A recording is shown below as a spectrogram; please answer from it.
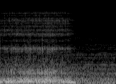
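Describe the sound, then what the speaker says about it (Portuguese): A father snoring at three in the morning: one long, loud, rasping inhaled snore with heavy low rumble that cuts off sharply, followed by near silence. "Às 3 da manhã só dava para ouvir o ronco do meu pai."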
